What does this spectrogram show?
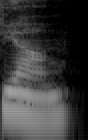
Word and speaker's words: Dung: Abuxagan asked him his name, and he said, oh, I'm sorry, my name is Dung, it's Vietnamese, spelled Dung but pronounced young, and it means courageous.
